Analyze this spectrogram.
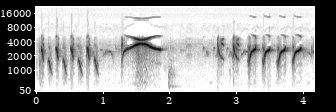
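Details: Chinese hwamei (Garrulax canorus) song: five quick paired downslurred notes, a long loud pure whistle, a brief pause, then four bright rising upslurred whistles in rapid succession.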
